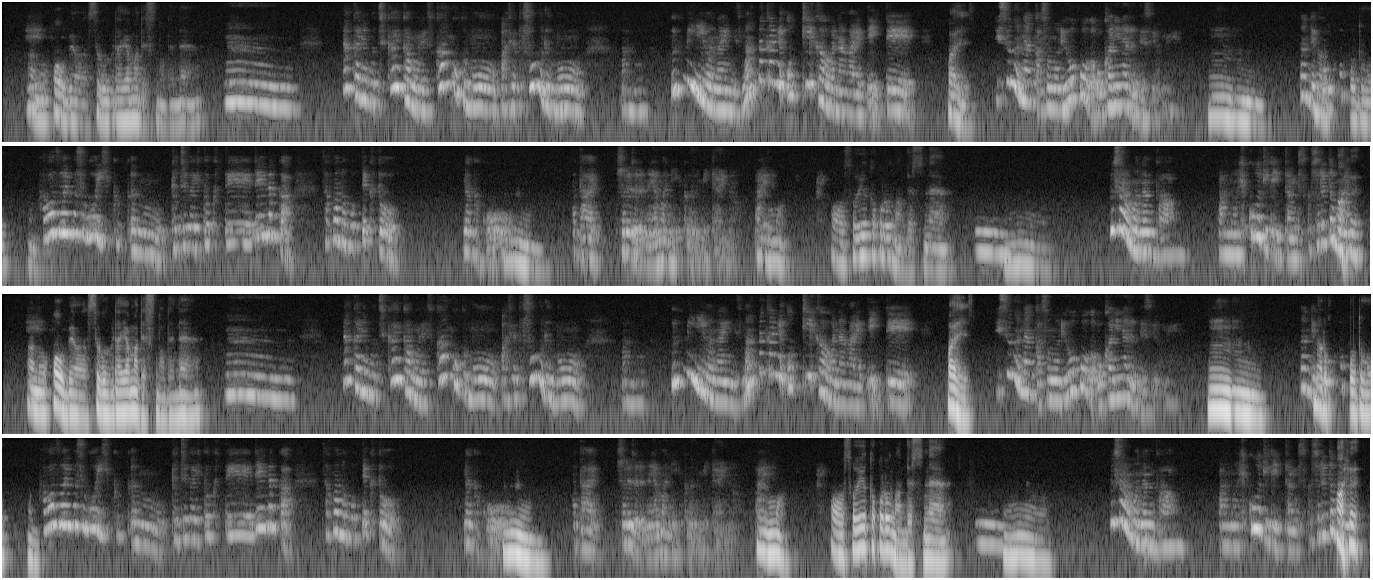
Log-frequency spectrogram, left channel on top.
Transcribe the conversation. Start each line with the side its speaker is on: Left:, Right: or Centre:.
Left: え、
Right: あの、神戸はすぐ裏山ですのでね。
Left: うーん。なんかでも近いかもです。韓国も、あ、違った、ソウルも、あの、海にはないんです。真ん中に大きい川が流れていて、
Right: はい。
Left: ですぐなんかその両方が丘になるんですよね。
Right: うん、
Left: なんでこう
Right: なるほど。うん、
Left: 川沿いもすごい低く、あの、土地が低くて、で、なんか、遡っていくと、なんかこう、
Right: うん、
Left: またそれぞれの山に行くみたいな間に
Right: うんま
Left: あり
Right: あああ、そういうところなんですね。
Left: うん。
Right: うん。う
Left: 釜山はなんか、
Right: ん。
Left: あの、飛行機で行ったんですかそれともなんか、
Right: まあ、ひ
